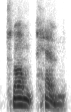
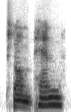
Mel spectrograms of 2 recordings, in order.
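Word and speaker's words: Phnom Penh: is and that's uh P pen it's really hard for me to pronounce because it's P and H and then n right together a lot of consonants but I believe it's P pen uh please correct me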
